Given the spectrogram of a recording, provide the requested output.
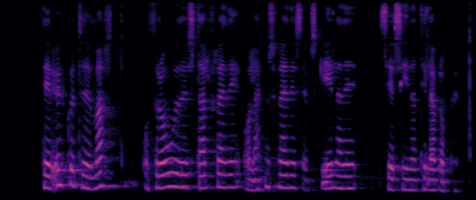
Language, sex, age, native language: Icelandic, female, 50-59, Icelandic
